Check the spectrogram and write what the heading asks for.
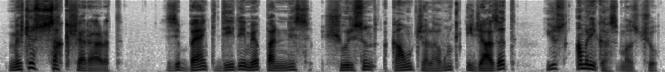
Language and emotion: Kashmiri, angry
